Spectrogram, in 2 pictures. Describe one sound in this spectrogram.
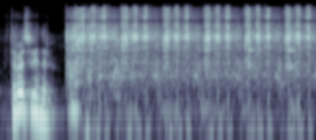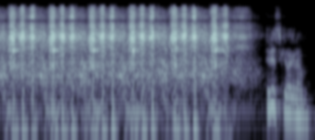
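An engine cranks over loudly with a fast, steady, pulsing rhythm.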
